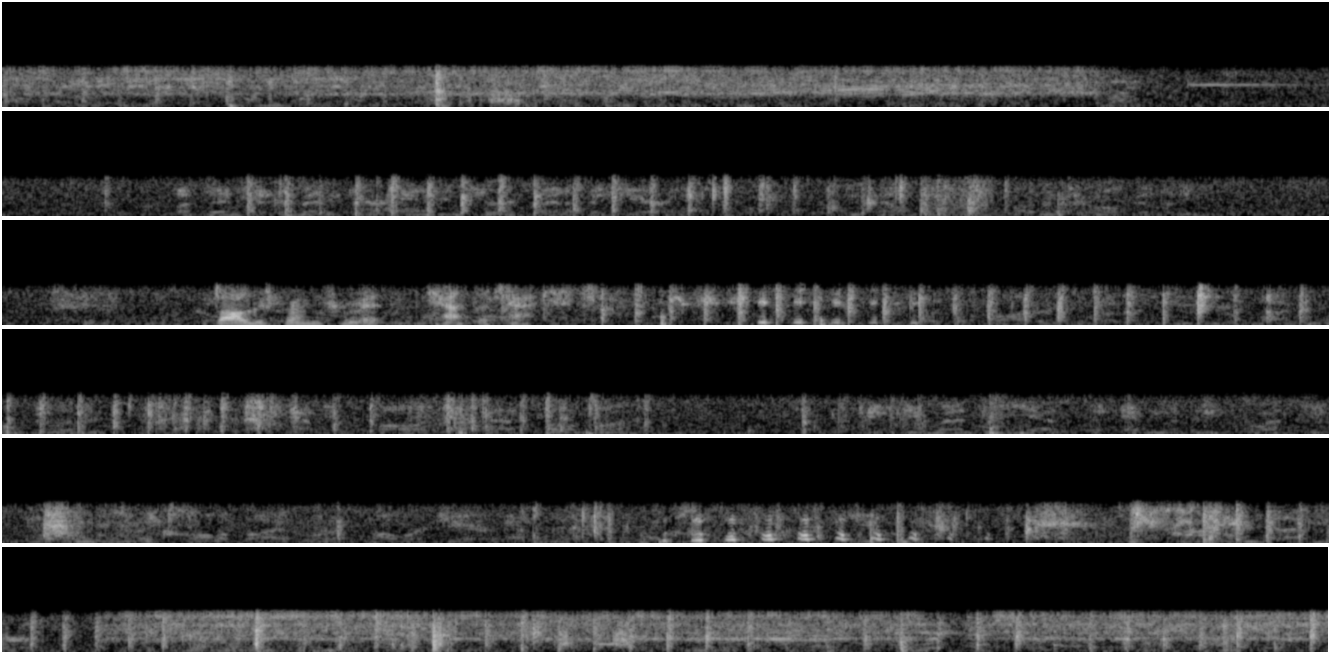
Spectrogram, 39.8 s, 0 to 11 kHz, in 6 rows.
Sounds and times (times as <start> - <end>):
Speech: 7.5 - 10.2, 10.8 - 12.8, 14.1 - 16.3, 24.1 - 29.4.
